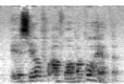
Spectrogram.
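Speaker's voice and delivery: usual speaking voice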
